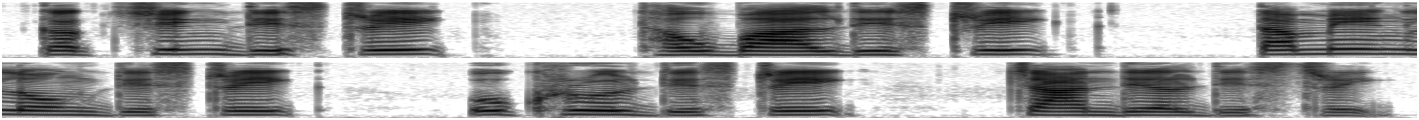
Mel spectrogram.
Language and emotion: Manipuri, neutral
